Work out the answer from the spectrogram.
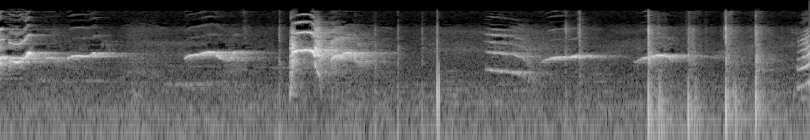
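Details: Indian ringneck parrot, a pet, giving drawn, slightly wavering squawks at a steady high pitch, several separated notes with a few sharp clicks and a rising chirp at the end.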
